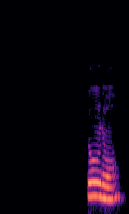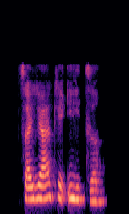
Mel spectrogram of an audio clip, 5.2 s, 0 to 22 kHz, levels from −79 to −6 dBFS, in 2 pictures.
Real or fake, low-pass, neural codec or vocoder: fake; 7.2 kHz; codec, 16 kHz, 2 kbps, FunCodec, trained on Chinese and English, 25 frames a second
